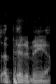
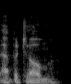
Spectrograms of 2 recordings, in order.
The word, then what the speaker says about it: epitome: And listen, American Gladiators was the epitome, which I understand it's pronounced epitome. I say it epitome. Get off me.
